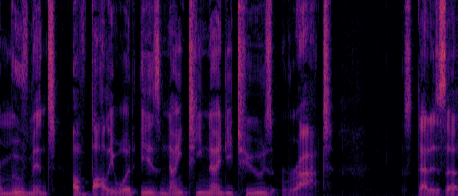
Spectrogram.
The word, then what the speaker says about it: Raat: suspense, thriller, horror movement of Bollywood is 1992's Raat. That is spelled R-A-A-T, if you're interested.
